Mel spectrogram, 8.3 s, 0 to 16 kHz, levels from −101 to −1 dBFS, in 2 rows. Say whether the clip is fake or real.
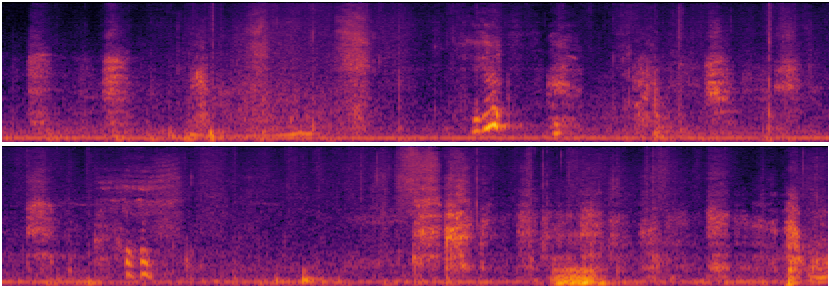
fake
